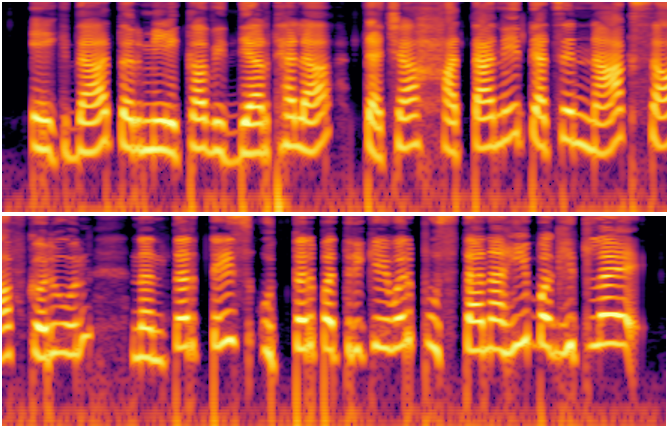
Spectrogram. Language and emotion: Marathi, disgusted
